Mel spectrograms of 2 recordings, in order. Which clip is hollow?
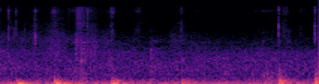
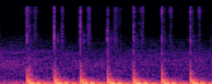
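The second.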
